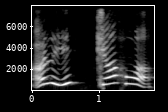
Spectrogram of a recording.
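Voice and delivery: friendly bird character asking what happened; curious bird. Acted. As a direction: open high with surprise, then ask with concern. Bird questions the animals.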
